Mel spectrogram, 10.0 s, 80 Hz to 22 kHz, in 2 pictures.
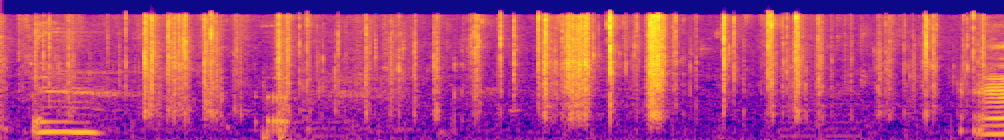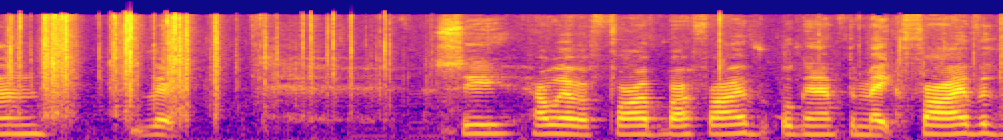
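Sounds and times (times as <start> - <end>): plastic puzzle cube clicking: 0.6 - 7.0.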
